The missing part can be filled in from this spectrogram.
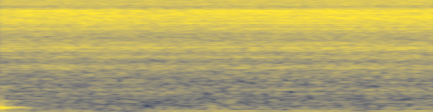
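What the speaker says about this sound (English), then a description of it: "You can see I'm letting the steam off. It has a little button up here to release the steam." Steam hisses steadily from the release button on a cooker holding a beef roast with potatoes and carrots, a continuous broadband rush at constant level with no voices.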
